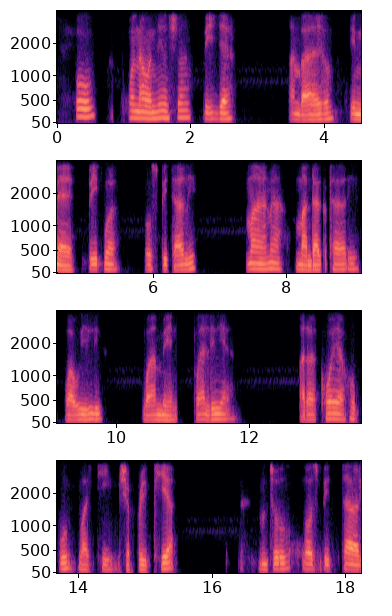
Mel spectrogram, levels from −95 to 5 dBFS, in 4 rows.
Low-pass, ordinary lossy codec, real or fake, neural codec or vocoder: 3.6 kHz; Opus, 32 kbps; fake; codec, 16 kHz in and 24 kHz out, 0.6 kbps, FocalCodec, streaming, 4096 codes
